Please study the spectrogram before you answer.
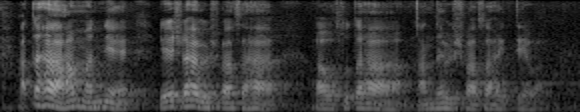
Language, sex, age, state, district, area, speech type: Sanskrit, male, 45-60, Karnataka, Bangalore Urban, urban, spontaneous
